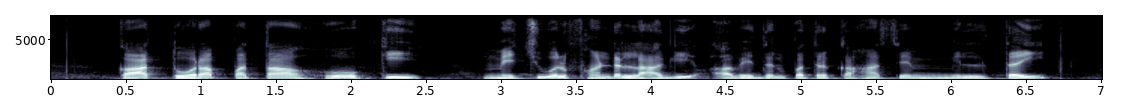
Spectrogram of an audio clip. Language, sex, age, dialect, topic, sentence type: Magahi, male, 18-24, Central/Standard, banking, statement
